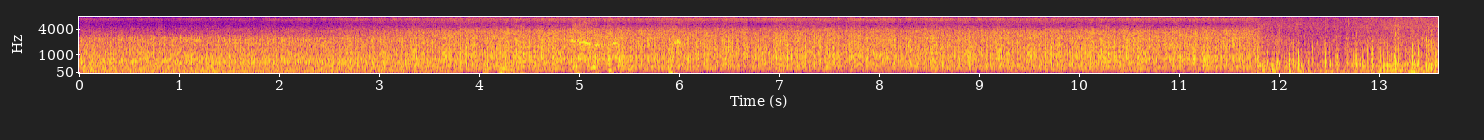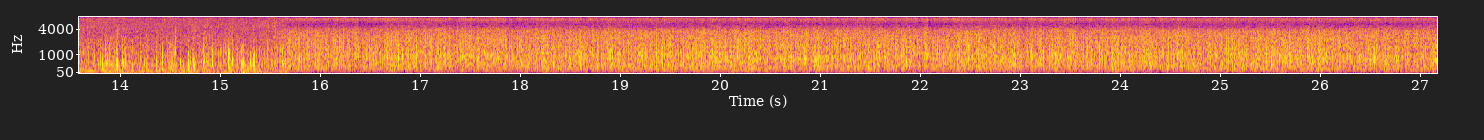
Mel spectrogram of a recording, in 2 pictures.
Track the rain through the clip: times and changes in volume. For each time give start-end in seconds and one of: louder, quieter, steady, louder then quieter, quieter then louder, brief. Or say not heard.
0.0-27.1 steady.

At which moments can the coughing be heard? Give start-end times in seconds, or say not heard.
4.0-6.0.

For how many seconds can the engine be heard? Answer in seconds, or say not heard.
4 s.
